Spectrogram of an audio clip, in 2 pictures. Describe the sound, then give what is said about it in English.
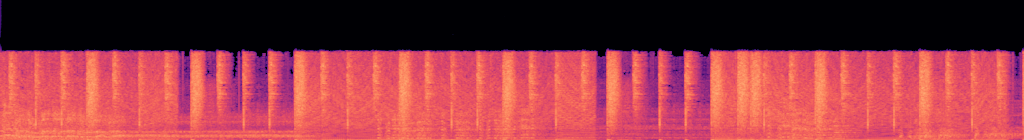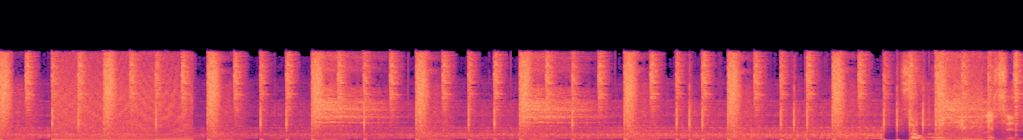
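DJ turntable scratching from a hip-hop DJ spinning two or sometimes four turntables: many sharp, rhythmic scratch cuts ride over a loud, steady beat throughout. “You hear scratching, turntables as you cross the floor. And DJs spin on two, and sometimes four, like this.”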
